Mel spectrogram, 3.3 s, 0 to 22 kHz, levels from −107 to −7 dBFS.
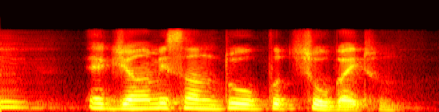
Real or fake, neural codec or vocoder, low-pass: fake; codec, 16 kHz, about 1 kbps, DyCAST, with the encoder's durations; 7.2 kHz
